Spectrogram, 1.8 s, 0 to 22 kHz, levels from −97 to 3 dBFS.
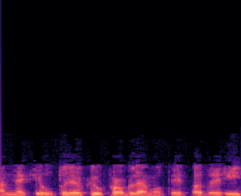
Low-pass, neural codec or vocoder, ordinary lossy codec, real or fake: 7.2 kHz; codec, 16 kHz, 16 kbps, FunCodec, trained on Chinese and English, 50 frames a second; MP3, 32 kbps; fake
